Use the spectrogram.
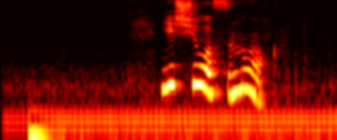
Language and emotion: Russian, positive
